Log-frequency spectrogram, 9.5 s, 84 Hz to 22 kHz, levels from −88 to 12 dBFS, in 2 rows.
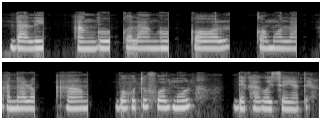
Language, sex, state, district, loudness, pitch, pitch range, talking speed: Assamese, female, Assam, Sonitpur, -17 LUFS, 230 Hz, 225-245 Hz, 80 wpm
